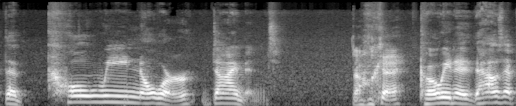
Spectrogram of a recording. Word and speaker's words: Koh-i-Noor: So we're going to talk about what looks like the Koh-i-Noor diamond. Okay. How's that pronounced? The Koh-i-Noor diamond. Koh-i-Noor diamond.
